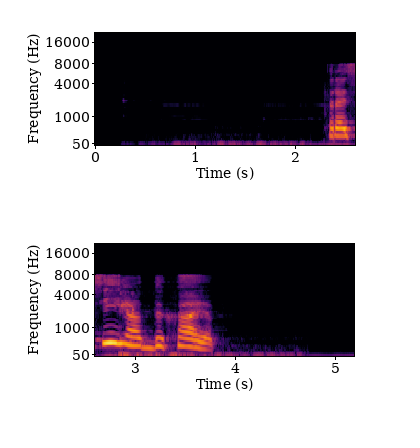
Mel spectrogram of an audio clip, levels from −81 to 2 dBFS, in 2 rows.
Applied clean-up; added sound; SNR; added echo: neural mask model DeepFilterNet 3.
